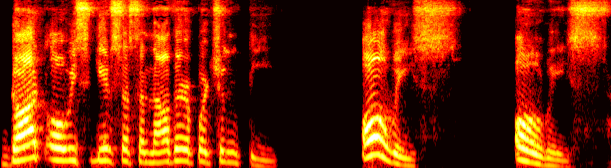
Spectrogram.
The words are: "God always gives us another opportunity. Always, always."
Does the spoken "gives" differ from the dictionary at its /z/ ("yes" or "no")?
yes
